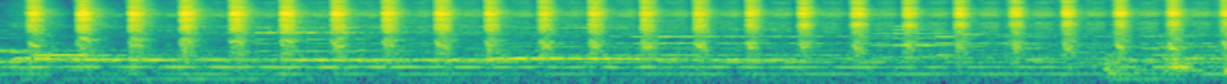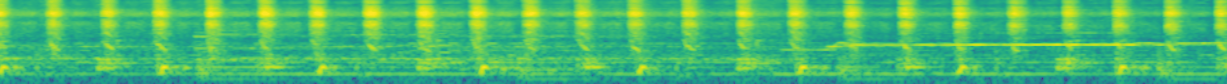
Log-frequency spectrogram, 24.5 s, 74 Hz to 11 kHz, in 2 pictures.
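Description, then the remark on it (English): Rapid, forceful Kapalabhati yoga breaths, a round of 36 taken after breathing in halfway: a long steady train of sharp, hissy nasal exhalations about every half second, with a faint tonal drone underneath and no talking. “Breathing in halfway and Kapalabhati for 36.”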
